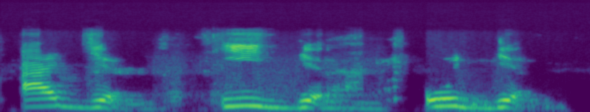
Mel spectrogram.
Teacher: ketika pengucapan huruf jim ini tidak ada suara yang mengalir, ya. Tidak ada juga nafas yang mengalir ya. Bisa dibuktikan, diletakkan tangannya di depan mulut ketika mengucapkan huruf jim. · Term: Kolkolah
